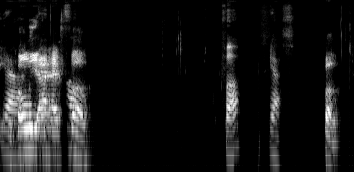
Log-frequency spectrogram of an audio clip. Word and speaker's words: pho: But yeah, If only I had pho. Pho? Yes. Pho. It's pronounced pho, you fucking idiot.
